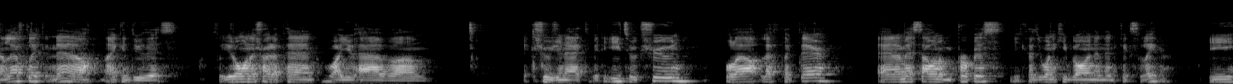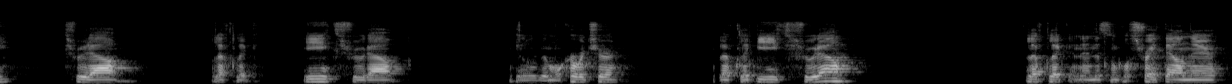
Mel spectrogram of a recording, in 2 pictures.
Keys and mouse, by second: 0.7-1.8 shift+middle drag, 5.2 e, 11.6 e, 14.8 e, 19.6 e, 23.3 e.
